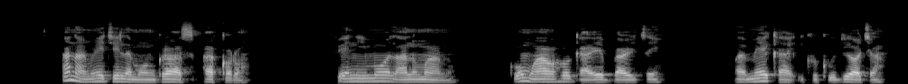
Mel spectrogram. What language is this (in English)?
Igbo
